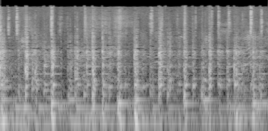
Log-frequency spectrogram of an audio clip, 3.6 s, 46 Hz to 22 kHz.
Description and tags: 04 Hippie Hill Drumming 2 (edit)
Recorded mr. "SFindigo".
I'm just a little bit, remove distortion & EQ.
park, outdoor, drumming, drum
